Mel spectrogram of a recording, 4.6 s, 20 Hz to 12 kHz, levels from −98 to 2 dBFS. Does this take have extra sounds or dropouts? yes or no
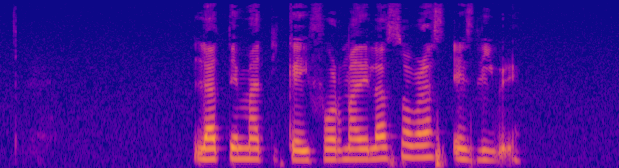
no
